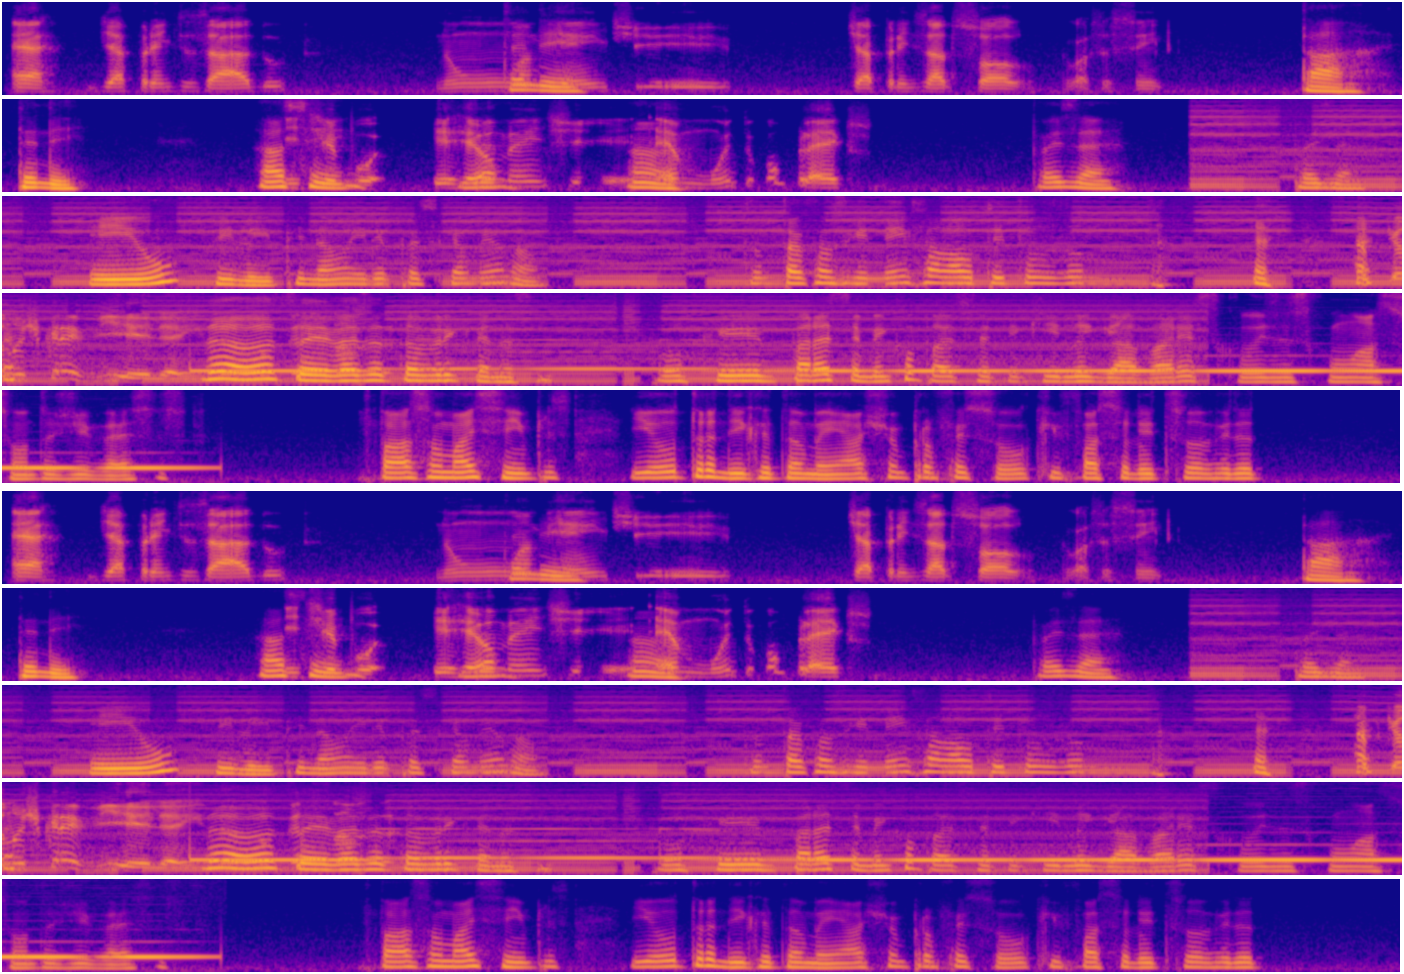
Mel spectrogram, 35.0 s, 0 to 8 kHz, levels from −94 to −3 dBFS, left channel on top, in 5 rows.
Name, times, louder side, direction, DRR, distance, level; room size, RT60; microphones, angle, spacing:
voice 1, 0.0-1.4 2.2-3.6 4.2-5.8 8.5-8.9 9.2-11.3 20.8-22.2 22.4-22.8, right 1 dB, 15° right, 3.7 m, -32 dB
voice 2, 2.5-2.9 6.5-7.4 8.3-8.8 9.3-9.5 10.1-10.4 12.2-12.6 13.5-13.8 14.4-16.7 17.7-19.8 20.2-20.4 20.8-20.9 22.0-23.8 24.2-28.9 29.9-30.8 31.1-34.3, left 3 dB, 60° left, 0.7 m, -25 dB
sound 1, 12.9-27.0, left 1 dB, 20° left, 2.7 m, -39 dB
sound 2, 21.9-29.1, right 1 dB, 50° right, 2.1 m, -26 dB
head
